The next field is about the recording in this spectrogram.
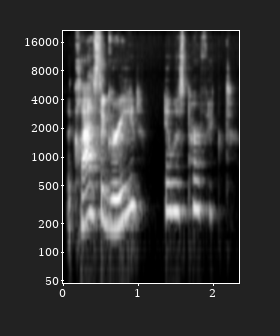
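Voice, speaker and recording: A woman reads a storybook aloud with a very bright, lively voice that moves widely in pitch. She is dramatic and draws out key words. The sound is roomy and echoing. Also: measured pace. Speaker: storybook reader. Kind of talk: children's picture book read-aloud.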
